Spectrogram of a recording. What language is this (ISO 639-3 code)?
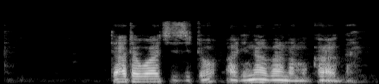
lug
